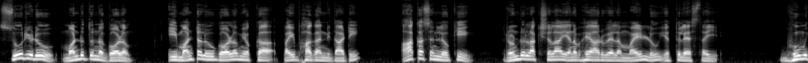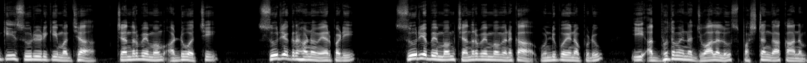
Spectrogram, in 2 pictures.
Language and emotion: Telugu, neutral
